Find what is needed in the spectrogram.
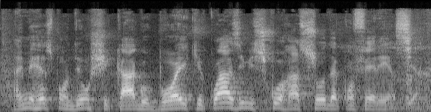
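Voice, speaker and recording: Audible room echo and noticeable background noise accompany a man speaking at a moderate pace. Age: 60s. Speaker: professor. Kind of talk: lecture. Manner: conversational, informal.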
